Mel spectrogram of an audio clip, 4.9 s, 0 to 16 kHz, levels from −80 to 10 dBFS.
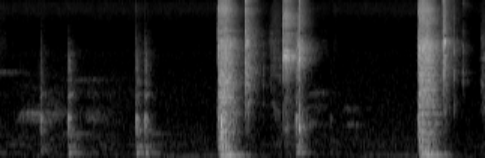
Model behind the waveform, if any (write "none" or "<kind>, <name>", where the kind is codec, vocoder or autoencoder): none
